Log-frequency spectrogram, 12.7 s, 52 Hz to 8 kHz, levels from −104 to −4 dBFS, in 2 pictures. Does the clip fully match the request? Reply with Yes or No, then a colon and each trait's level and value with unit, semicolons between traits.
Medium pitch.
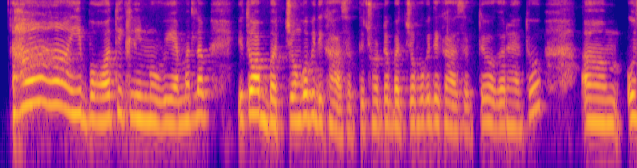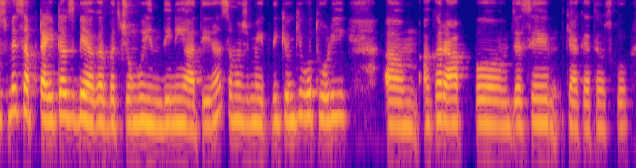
No: high, 205 Hz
